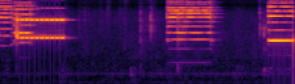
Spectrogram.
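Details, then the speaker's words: Quadcopter ESCs running BLHeli-S firmware, powered up before flashing Bluejay firmware: three short, bright tone bursts, the standard ESC startup beeps plus the quad's beeper, all normal. "you can hear your standard beeps there and me beeper going"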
